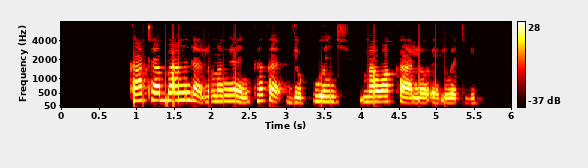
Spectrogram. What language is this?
Luo (Kenya and Tanzania)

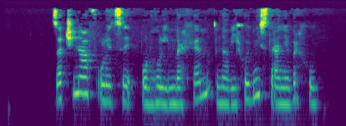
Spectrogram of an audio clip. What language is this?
Czech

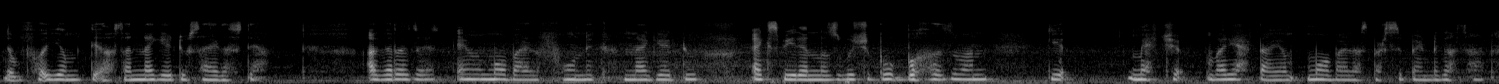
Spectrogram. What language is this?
Kashmiri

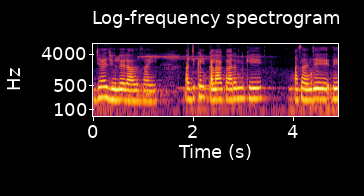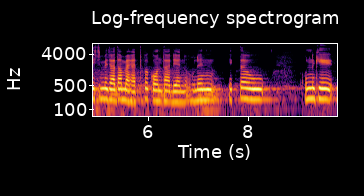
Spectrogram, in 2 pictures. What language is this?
Sindhi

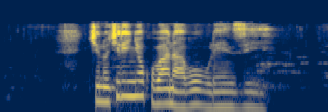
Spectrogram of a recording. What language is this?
Ganda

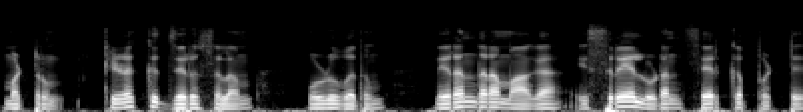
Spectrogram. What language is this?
Tamil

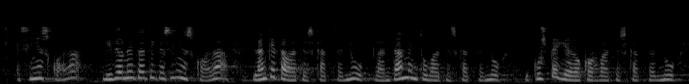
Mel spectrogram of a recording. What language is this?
Basque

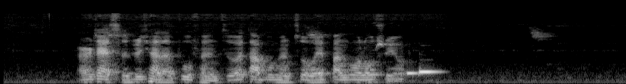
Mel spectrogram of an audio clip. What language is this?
Chinese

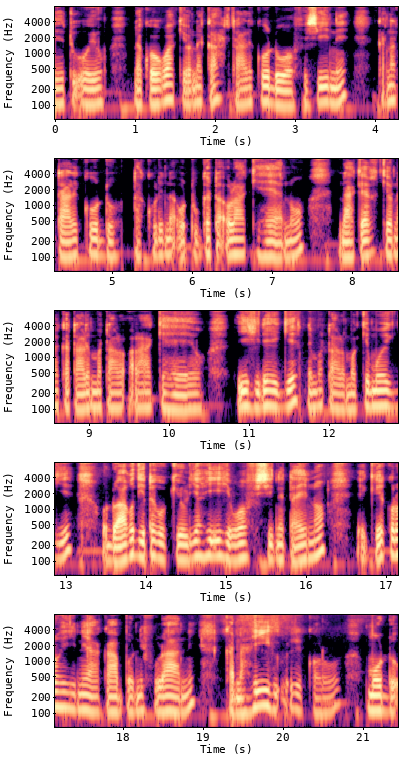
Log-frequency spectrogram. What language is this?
Kikuyu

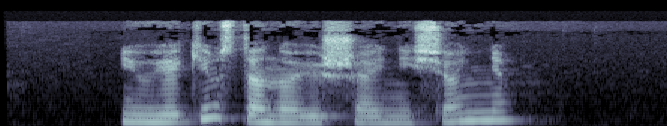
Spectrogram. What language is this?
Belarusian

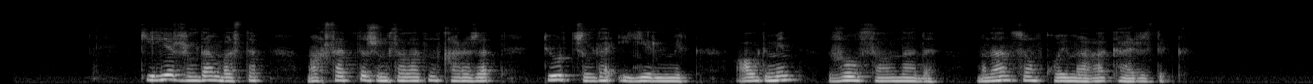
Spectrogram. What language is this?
Kazakh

